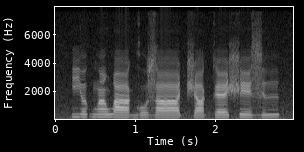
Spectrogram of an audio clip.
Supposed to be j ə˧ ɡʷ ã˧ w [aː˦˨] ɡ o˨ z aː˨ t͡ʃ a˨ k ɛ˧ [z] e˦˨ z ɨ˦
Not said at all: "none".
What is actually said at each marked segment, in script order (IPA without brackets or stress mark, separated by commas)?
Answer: aː˨, ʃ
